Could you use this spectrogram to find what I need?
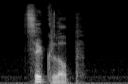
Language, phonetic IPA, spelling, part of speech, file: Polish, [ˈt͡sɨklɔp], cyklop, noun, Pl-cyklop.ogg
